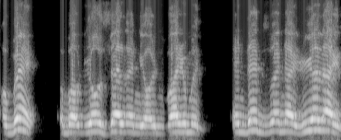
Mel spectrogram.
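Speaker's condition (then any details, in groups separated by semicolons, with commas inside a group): Cerebral palsy, severe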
